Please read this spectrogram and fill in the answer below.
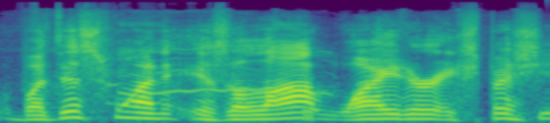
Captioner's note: wheezes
